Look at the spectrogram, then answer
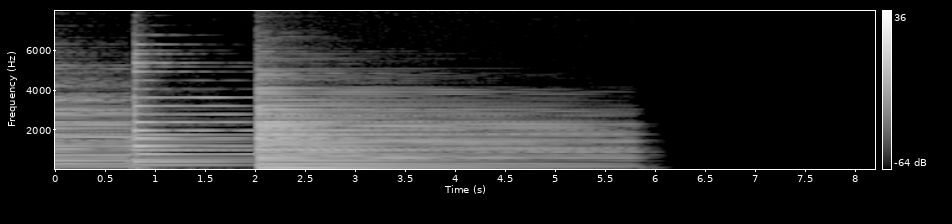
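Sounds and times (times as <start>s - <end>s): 
piano: 0.0s - 6.0s.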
